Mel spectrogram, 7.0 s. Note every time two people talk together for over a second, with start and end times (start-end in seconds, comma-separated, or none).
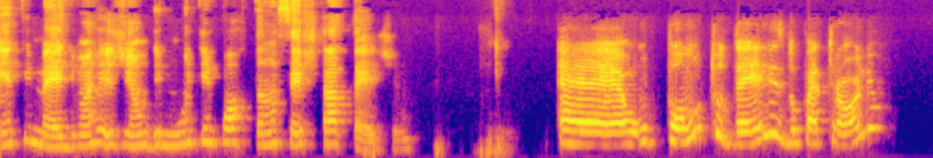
none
